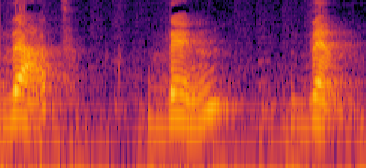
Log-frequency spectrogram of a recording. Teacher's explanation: El otro sonido de la combinación TH es como una D en español. Este sonido produce una pequeña vibración. Por ejemplo, en palabras como that, then, them.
